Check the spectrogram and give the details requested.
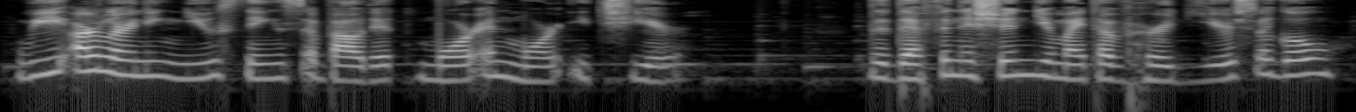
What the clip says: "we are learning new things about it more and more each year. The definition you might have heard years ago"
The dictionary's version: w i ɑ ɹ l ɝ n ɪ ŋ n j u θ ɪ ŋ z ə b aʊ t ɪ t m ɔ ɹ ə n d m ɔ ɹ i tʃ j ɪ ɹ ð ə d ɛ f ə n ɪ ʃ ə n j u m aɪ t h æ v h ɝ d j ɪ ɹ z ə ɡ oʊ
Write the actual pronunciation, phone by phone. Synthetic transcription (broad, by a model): w i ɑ ɹ l ɝ n ɪ ŋ n j u θ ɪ ŋ s ə b aʊ t ɪ t m ɔ ɹ ə n d m ɔ ɹ i tʃ j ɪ ɹ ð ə d ɛ f ə n ɪ ʃ ə n j u m aɪ t h æ v h ɝ d j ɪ ɹ s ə ɡ oʊ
